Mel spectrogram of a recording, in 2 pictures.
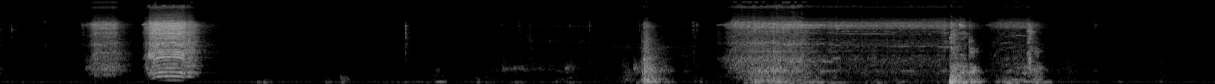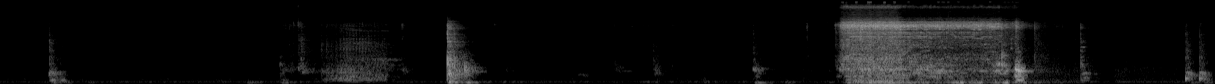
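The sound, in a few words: power drill drilling holes in fixture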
